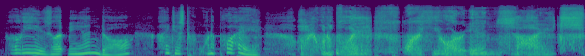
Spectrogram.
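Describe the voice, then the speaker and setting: In a put-on character voice, a speaker uses a raspy, middle-pitched, menacing and sinister tone at a very slow pace. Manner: menacing, sinister.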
